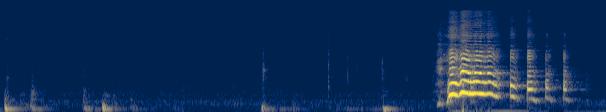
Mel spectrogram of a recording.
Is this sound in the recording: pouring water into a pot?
no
